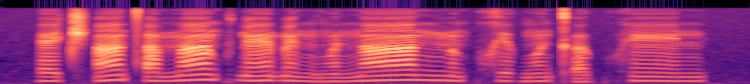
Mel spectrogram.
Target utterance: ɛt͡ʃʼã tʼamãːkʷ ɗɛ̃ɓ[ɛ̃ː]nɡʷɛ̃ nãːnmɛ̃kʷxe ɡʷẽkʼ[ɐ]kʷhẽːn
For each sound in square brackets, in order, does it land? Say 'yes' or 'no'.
no, yes

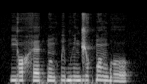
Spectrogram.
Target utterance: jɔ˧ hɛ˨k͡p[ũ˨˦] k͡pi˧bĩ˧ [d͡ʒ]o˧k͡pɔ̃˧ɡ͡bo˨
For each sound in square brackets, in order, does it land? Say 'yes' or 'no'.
no, yes

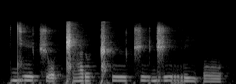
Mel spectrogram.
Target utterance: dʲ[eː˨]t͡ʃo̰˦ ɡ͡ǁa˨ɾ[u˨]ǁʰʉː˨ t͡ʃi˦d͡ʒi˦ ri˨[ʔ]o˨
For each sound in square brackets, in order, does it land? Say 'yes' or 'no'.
yes, no, yes

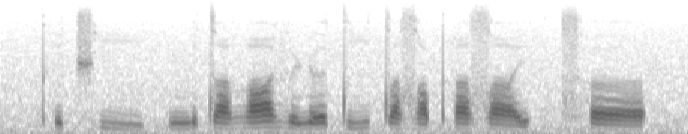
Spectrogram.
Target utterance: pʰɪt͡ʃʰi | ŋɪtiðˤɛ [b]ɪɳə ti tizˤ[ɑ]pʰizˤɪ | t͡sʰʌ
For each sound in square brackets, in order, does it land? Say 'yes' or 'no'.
no, no

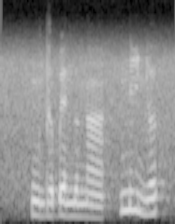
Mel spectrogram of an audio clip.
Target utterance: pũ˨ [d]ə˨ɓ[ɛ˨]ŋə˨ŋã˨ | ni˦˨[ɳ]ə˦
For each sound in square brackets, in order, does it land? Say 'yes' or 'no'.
yes, yes, no

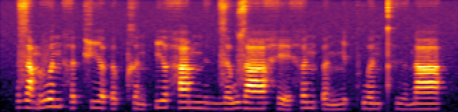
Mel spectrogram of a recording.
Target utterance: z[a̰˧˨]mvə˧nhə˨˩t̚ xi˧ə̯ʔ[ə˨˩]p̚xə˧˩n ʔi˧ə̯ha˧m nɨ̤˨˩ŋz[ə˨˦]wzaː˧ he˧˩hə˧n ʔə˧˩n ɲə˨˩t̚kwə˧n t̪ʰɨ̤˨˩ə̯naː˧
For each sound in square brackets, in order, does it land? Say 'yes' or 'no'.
yes, yes, yes

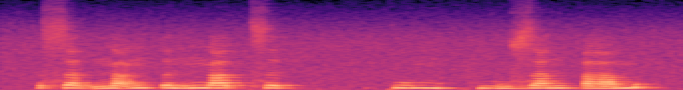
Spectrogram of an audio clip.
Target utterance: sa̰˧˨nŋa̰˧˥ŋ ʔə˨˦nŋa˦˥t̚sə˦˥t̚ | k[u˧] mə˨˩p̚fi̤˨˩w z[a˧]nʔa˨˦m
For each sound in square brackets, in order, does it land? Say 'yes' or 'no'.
yes, yes

